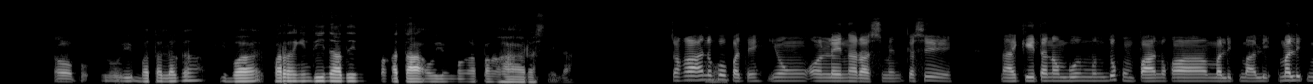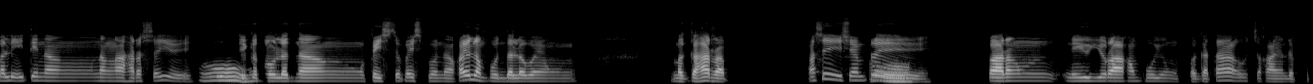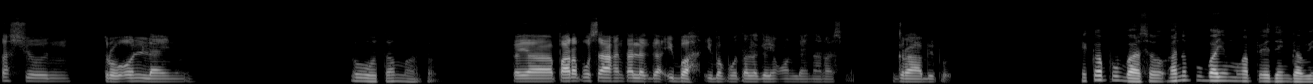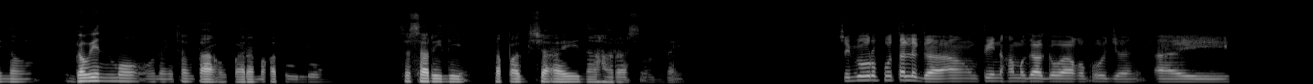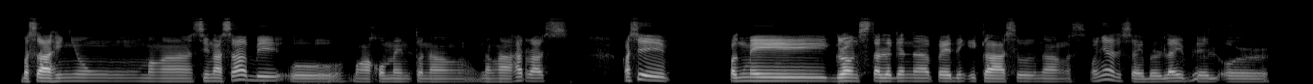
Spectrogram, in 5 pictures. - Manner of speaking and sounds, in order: none
- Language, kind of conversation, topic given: Filipino, unstructured, Ano ang palagay mo sa panliligalig sa internet at paano ito nakaaapekto sa isang tao?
